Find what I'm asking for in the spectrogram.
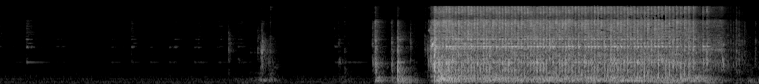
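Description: A power tool works on a 1990 Chevy 4wd engine head to remove a pressed-in rocker stud. After a few faint clinks and taps, a loud, steady, harsh grinding roar runs for about three seconds and then trails off.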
